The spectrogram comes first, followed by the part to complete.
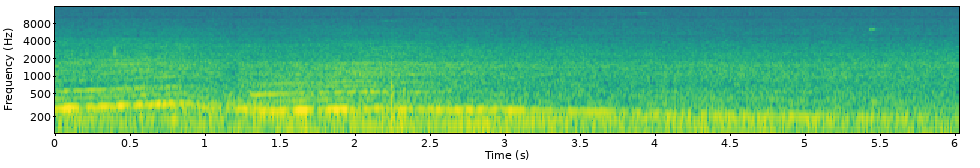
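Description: A passing motor vehicle's engine heard from inside a car. Its pitch rises as it accelerates, drops about a second in at a gear change, then holds and slowly falls away over a low rumble.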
